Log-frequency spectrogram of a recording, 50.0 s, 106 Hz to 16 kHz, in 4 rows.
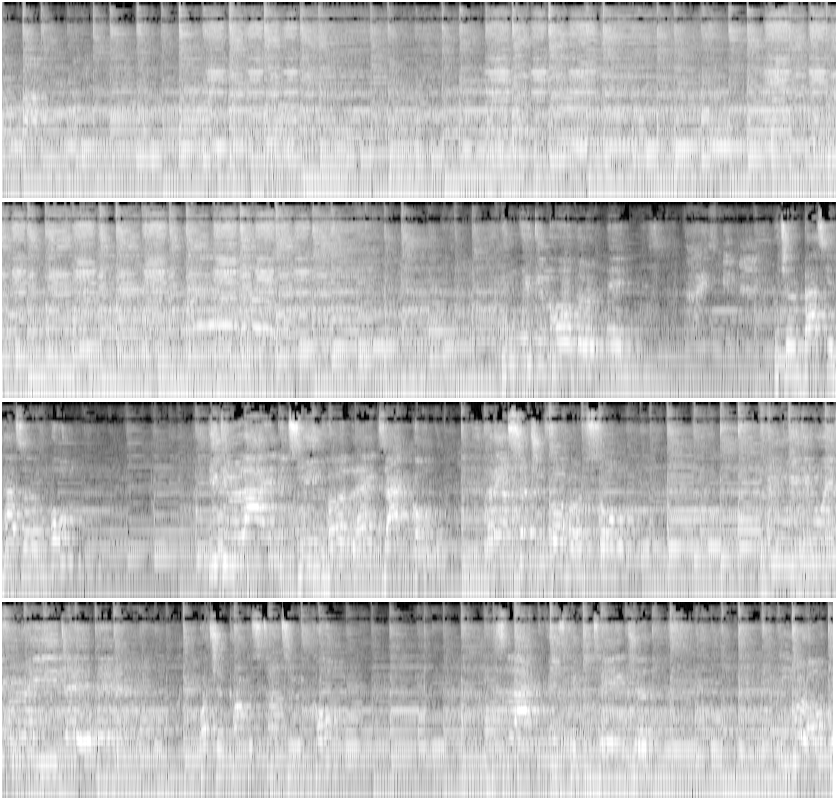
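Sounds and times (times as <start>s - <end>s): acoustic guitar strumming: 0.0s - 49.9s
harmonica playing: 2.7s - 5.6s, 6.9s - 18.3s.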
